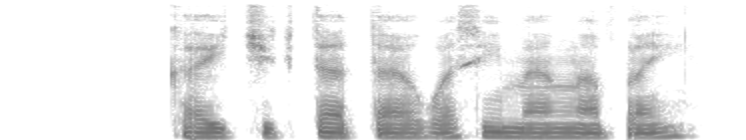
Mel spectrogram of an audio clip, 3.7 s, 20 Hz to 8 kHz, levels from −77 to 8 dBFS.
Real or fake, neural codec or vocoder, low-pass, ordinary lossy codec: real; none; 7.2 kHz; MP3, 48 kbps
